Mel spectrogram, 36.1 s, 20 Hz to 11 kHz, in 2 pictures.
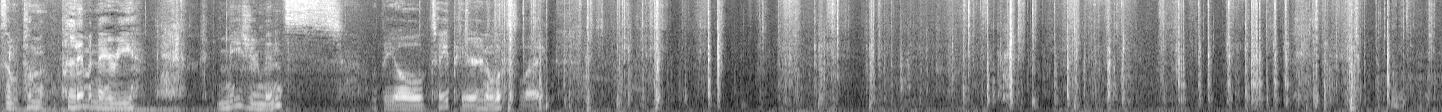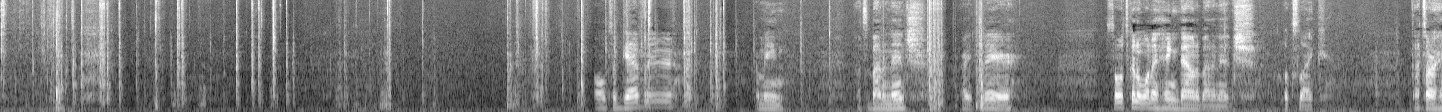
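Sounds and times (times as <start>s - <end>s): light clicks and metallic rattles: 5.1s - 23.6s, 24.3s - 30.8s.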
